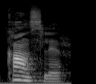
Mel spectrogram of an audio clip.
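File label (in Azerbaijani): "kansler", Azerbaijani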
